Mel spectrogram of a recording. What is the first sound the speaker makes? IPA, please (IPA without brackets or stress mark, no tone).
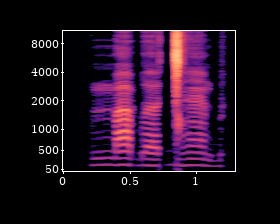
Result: mː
